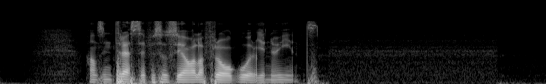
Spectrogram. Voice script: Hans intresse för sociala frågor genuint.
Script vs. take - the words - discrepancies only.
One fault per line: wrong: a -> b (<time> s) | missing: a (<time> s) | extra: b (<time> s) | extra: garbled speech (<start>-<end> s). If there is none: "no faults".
no faults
